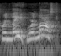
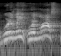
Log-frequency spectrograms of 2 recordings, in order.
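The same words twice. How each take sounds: First: Yelling. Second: High loud cry of late and lost; yelling. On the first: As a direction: keep calling out. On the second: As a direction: call out frantic. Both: A narrator's reading.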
